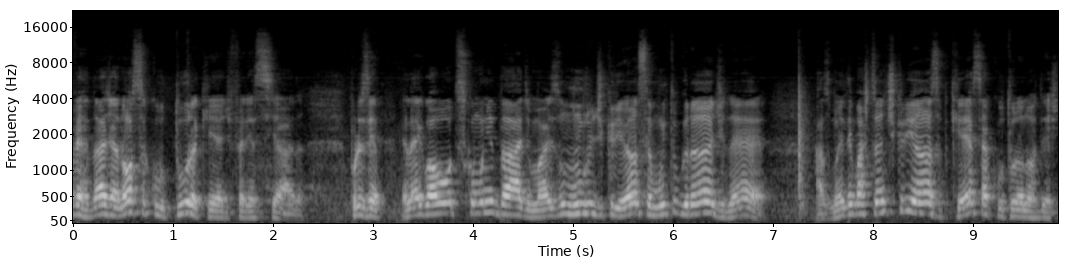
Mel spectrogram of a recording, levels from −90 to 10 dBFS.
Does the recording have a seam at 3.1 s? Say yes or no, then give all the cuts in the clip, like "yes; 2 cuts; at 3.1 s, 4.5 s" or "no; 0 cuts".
yes; 1 cut; at 3.1 s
